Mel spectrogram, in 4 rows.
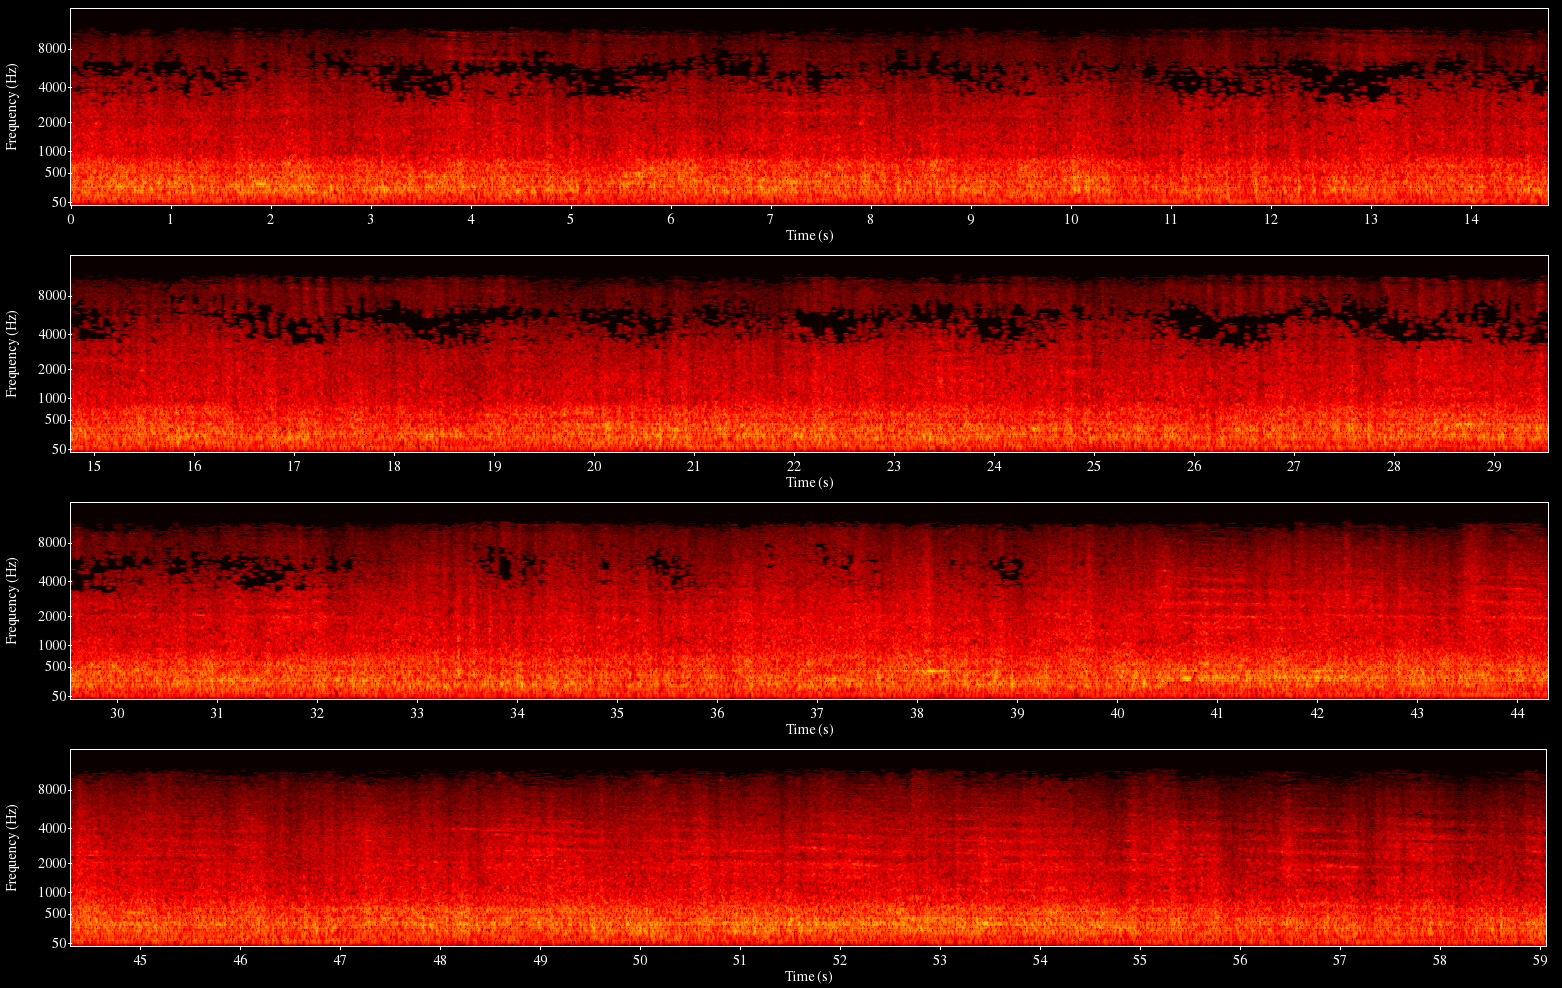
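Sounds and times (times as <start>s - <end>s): freight train rumbling past: 0.0s - 59.0s
wheels clacking over rail joints: 0.0s - 59.0s.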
